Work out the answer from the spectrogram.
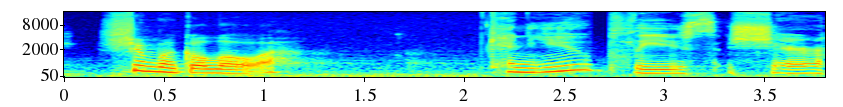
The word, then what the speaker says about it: Shuman'olo:wa: Shuman'olo:wa. Lopez: Say it one more time for me. Peywa: Shuman'olo:wa.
